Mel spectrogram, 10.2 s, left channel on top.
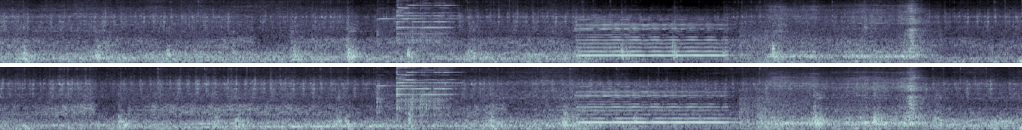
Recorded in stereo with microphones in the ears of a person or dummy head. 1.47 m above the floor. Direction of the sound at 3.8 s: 20° right (ahead or behind).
